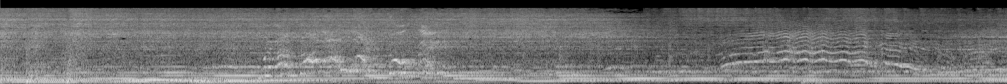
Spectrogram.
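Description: Live church music: long sustained chords under a singing voice, with a wavering held note from about seven seconds in.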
